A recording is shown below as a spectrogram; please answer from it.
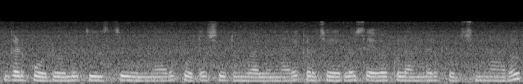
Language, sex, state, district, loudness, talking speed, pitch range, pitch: Telugu, female, Andhra Pradesh, Sri Satya Sai, -16 LUFS, 135 wpm, 175-190 Hz, 185 Hz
